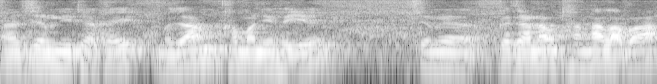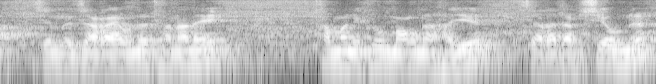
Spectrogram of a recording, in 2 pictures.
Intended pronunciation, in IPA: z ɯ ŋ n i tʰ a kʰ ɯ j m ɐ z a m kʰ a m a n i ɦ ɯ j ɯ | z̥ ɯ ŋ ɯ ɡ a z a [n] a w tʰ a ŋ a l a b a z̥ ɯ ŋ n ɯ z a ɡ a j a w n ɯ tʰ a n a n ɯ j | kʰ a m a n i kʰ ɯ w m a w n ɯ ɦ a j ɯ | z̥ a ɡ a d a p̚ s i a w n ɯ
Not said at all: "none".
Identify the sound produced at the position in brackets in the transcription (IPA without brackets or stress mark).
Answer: n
